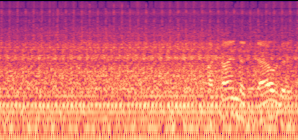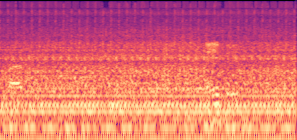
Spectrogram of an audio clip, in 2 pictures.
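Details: Datsun truck engine after engine-bay overhaul, warm idle with choke engaged: light uneven tick at two to three per second; owner suspects valve tap, possibly the fuel pump; still has a dead spot and stalling history.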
